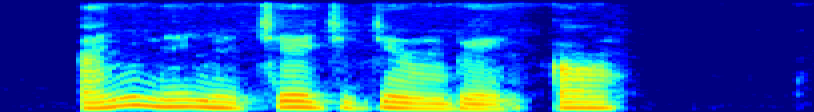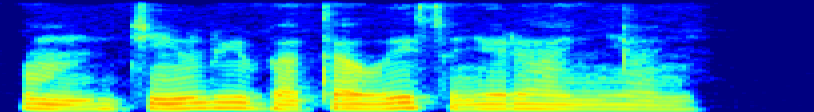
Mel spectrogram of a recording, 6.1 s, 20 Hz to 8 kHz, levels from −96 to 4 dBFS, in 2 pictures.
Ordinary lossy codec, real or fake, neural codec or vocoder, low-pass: none; real; none; 7.2 kHz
